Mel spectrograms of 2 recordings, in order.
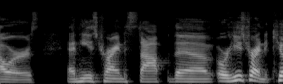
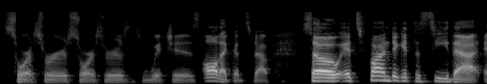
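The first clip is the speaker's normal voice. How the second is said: usual speaking voice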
